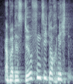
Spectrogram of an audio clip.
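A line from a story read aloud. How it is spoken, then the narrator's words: Call. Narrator (German): ruft Calliope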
